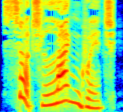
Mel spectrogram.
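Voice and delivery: scold, drawing the words out; prim, drawn-out disapproval; sharp scolding. A narrator's reading. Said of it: "Anne scolded sharply".

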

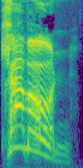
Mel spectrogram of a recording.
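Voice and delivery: high, loud wake-up shout; father shouting the boy awake. A narrator's reading. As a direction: yell him awake. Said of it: "he shouted".

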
